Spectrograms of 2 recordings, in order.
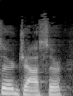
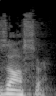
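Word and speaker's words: Djoser: comes from later sources you'll see it spelled the two ways Zas jaser the DJ spelling is closer it approximates the serpent hieroglyph but both ways are correct if we look at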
